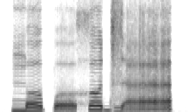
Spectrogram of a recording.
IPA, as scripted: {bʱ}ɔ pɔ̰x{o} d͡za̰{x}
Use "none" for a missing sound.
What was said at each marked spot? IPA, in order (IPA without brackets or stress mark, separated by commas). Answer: m, ɔ, none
